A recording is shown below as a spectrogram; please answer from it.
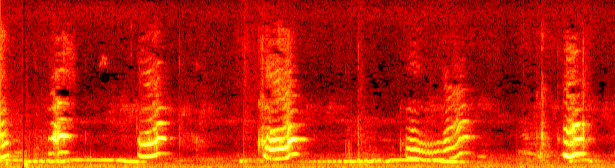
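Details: Cat meowing in a short series of high, bending mews, some rising then falling, spaced about a second apart over a low steady hum.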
